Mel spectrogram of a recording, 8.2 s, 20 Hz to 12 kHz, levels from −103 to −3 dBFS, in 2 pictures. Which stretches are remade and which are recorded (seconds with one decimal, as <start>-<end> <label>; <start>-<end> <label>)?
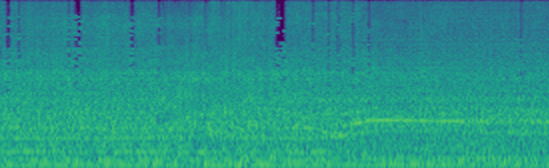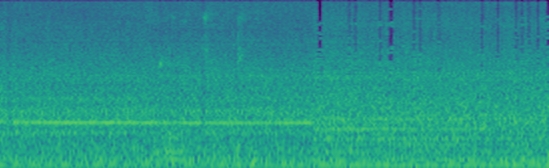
0.0-1.2 recorded; 1.2-2.0 remade; 2.0-8.2 recorded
